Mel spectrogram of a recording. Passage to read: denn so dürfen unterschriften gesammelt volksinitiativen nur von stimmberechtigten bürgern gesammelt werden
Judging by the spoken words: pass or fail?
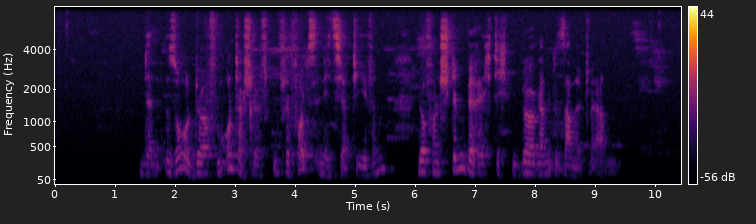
fail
